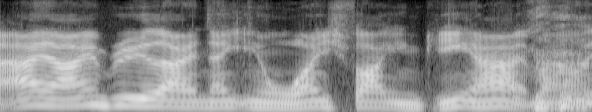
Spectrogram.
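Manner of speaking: loud, high, broad Scottish raving; full-blown Scots. Retold or imitated. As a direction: go all out in thick Scots, loud. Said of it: "we call it the Scottish vortex".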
